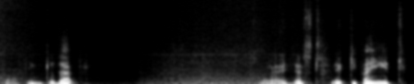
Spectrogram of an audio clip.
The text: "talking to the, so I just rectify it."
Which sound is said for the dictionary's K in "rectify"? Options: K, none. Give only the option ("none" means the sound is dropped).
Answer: K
